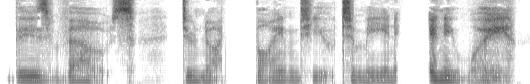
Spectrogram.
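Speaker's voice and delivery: harsh, hushed, low growling snarl. Narrator reads a man's line to her as he pulls their bound wrists, harsh growl. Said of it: "he growled harshly".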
